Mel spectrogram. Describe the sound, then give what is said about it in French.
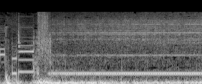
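An answering machine sounds a few quick electronic beeps, then a steady mid-pitched tone that holds to the end over a low hum. “Le répondeur. Non, nous avons des messages.”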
